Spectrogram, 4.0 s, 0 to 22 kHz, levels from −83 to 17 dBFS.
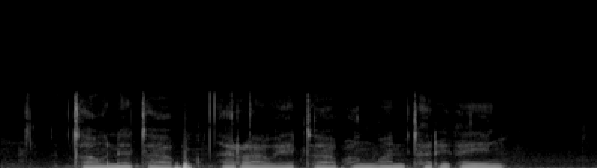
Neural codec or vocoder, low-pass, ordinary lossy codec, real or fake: none; 9.9 kHz; AAC, 64 kbps; real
